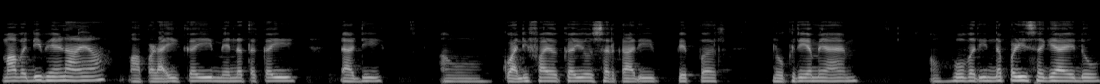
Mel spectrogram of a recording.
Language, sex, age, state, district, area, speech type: Sindhi, female, 60+, Delhi, South Delhi, urban, spontaneous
